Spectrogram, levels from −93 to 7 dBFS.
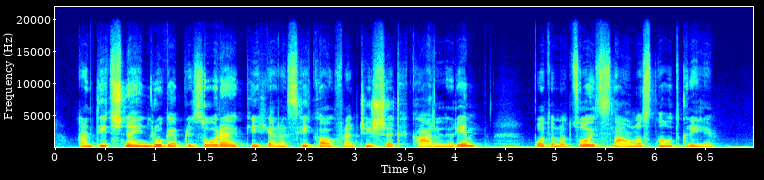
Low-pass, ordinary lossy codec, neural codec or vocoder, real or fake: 19.8 kHz; none; codec, 44.1 kHz, 7.8 kbps, Pupu-Codec; fake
